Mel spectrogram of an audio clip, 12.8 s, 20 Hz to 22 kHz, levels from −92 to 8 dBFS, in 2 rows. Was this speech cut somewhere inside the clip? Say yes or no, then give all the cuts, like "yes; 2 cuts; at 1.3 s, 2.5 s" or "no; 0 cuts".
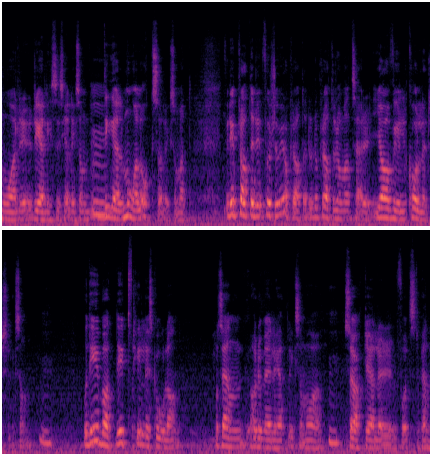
yes; 3 cuts; at 4.1 s, 6.1 s, 8.4 s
